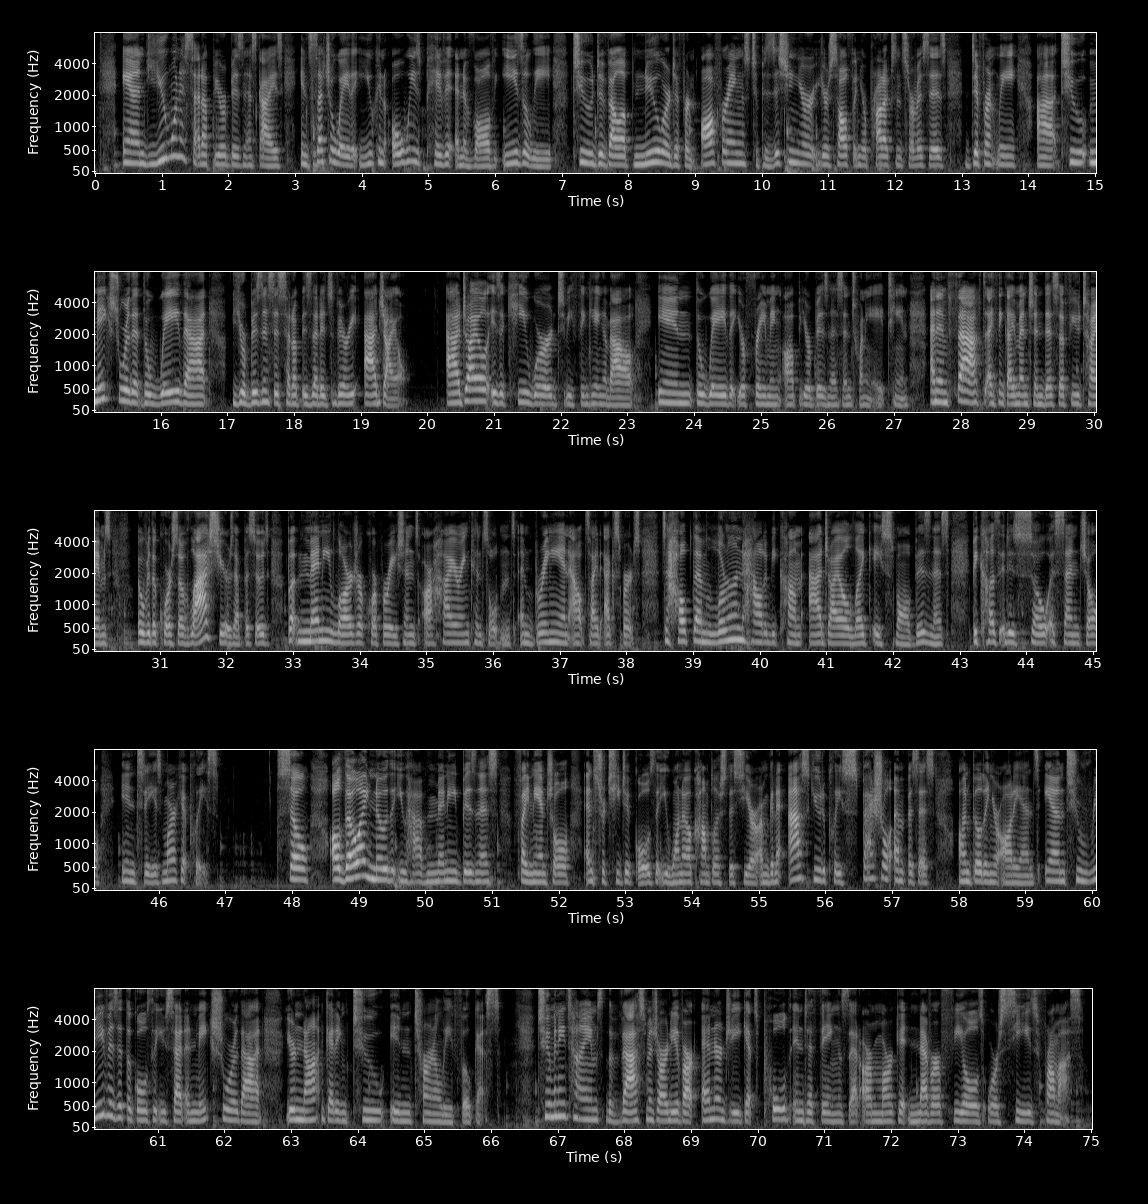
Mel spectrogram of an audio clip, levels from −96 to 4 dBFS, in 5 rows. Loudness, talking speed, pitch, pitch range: -35 LUFS, 160 wpm, 190 Hz, 175-210 Hz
